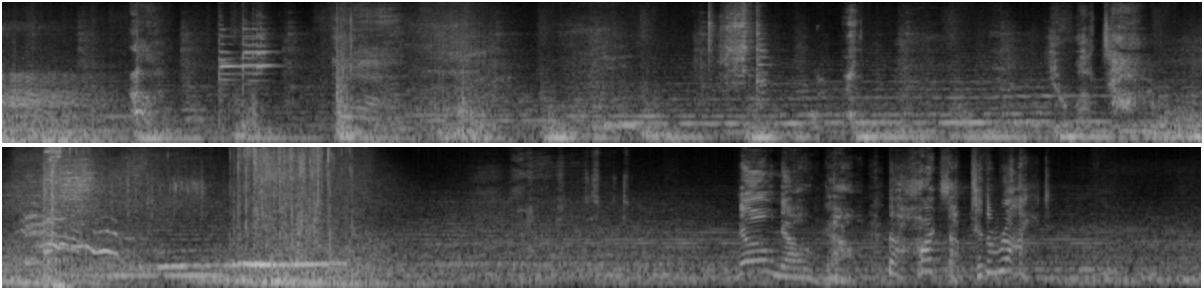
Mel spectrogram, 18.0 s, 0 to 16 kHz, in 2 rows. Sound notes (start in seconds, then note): 6.1 choking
